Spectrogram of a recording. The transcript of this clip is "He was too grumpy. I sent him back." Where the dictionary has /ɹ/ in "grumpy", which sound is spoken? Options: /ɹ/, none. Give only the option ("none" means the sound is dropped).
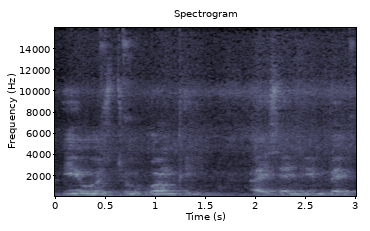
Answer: none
